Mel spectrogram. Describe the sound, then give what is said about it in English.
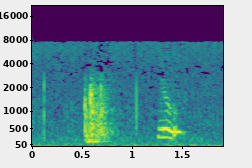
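A car door shutting with a solid thud on a cold night, while the car's heater is kept running; a second, shorter muffled thump or voiced sound follows about a second later. “You better close the door and keep the heater going.”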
